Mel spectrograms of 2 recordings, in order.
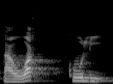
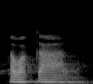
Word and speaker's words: tawakkul: Amtsilatun, contohnya kas-salati was-siyami wal haji wat tawakkuli. Ya, kita terkenalnya apa? Tawakal. Ya, tawakal gitu ya. Tapi kalau diambil isi masdarnya bacanya tawakkul karena ikut wazan tafa'ala yatafa'alu tafa'ulan, tawakkala yatawakkalu tawakkulan.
